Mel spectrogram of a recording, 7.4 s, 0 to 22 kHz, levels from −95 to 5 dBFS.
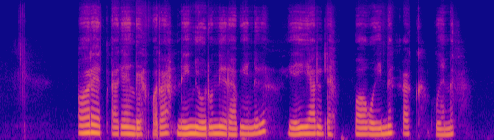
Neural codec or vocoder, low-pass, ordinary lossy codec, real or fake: codec, 44.1 kHz, 3.4 kbps, Pupu-Codec; none; none; fake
